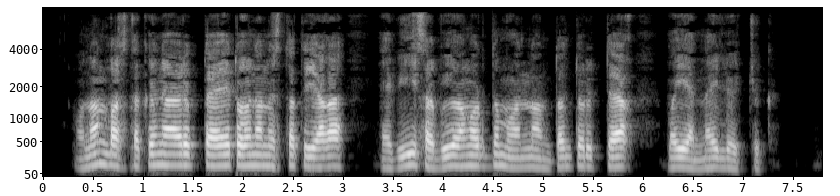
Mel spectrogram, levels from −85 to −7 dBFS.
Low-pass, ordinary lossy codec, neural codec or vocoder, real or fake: 7.2 kHz; AAC, 32 kbps; none; real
